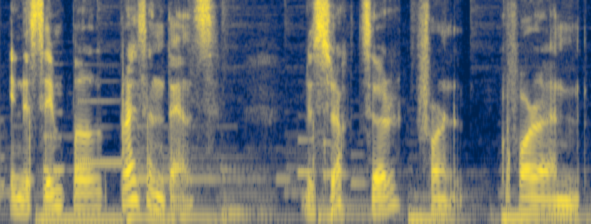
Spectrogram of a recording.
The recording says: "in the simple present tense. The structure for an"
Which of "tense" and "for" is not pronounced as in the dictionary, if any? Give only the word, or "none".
none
